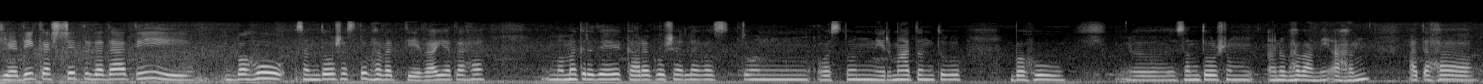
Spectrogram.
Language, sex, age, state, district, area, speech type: Sanskrit, female, 18-30, Karnataka, Uttara Kannada, rural, spontaneous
